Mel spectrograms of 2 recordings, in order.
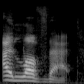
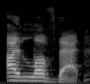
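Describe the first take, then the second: No difference in how they are said.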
